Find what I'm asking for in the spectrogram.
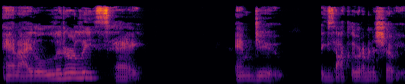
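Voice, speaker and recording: With ordinary pitch variation, a woman speaks in a bright, sharp tone over a quiet background. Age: 40s. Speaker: healer. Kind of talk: vlog monologue. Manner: casual, with many fillers.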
